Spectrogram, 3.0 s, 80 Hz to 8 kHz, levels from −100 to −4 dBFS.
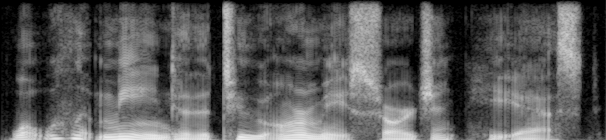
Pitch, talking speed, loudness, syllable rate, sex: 105 Hz, 220 wpm, -17 LUFS, 4.9 syllables/s, male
